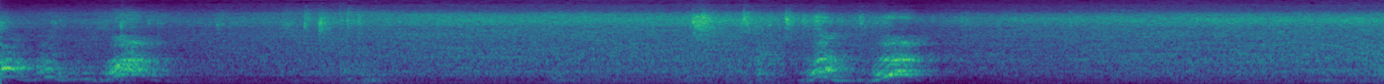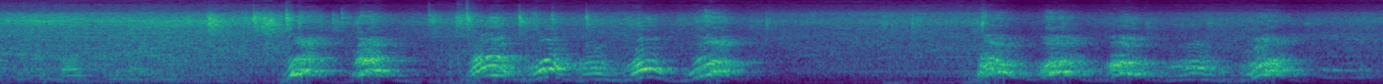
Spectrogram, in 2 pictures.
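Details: Boxer puppy Sammie, ten weeks old, meets a vacuum cleaner for the first time, with male Boxer Rex from Sweden nearby; loud droning hiss of the vacuum throughout, short yipping barks in bursts, laughter mixed in.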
